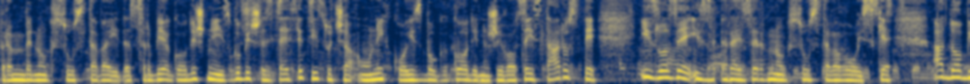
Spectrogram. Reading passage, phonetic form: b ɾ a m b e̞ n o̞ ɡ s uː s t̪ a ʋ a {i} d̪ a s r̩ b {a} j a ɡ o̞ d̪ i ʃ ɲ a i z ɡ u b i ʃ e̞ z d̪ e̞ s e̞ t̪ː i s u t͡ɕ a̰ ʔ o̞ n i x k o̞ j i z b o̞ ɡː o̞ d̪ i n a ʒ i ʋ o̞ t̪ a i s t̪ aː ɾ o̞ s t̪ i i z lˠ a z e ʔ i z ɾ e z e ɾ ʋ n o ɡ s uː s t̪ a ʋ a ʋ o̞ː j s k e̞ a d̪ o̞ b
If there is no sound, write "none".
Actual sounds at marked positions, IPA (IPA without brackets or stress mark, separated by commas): i, i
